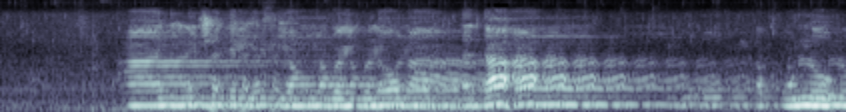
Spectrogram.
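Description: A woman sings loudly into a microphone over a loudspeaker.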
